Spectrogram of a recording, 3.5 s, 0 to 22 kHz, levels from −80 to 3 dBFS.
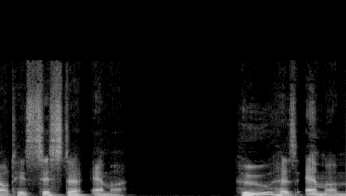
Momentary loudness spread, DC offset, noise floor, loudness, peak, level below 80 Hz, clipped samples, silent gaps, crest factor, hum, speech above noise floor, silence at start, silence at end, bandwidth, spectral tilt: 9 LU; under 0.1%; -75 dBFS; -21 LUFS; -4 dBFS; -48 dBFS; under 0.1%; none; 18 dB; none; 54 dB; 0 s; 0 s; 15.5 kHz; -5 dB/octave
